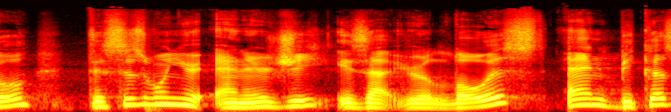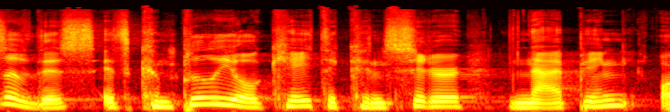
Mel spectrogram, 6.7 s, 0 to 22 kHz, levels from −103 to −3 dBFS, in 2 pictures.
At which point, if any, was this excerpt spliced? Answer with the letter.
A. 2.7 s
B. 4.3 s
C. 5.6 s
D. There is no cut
A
